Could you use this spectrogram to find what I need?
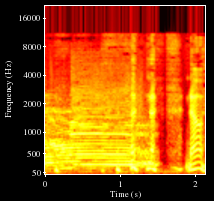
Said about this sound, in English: While discussing how people gain weight on cruises with some friends, I used your patented cow noise.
